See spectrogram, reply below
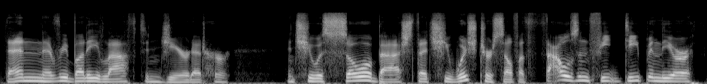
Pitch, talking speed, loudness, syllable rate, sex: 140 Hz, 195 wpm, -17 LUFS, 5.2 syllables/s, male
